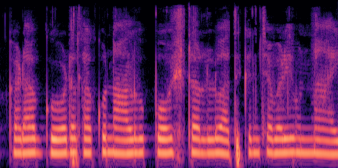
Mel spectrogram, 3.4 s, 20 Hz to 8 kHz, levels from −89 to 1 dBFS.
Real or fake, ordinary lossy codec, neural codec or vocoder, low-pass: real; AAC, 32 kbps; none; 7.2 kHz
